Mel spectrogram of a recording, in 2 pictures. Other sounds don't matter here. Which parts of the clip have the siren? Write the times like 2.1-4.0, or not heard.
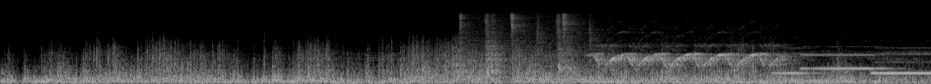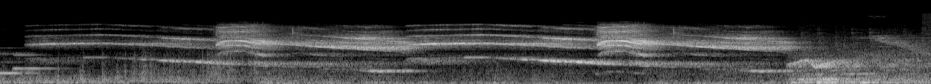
4.5-18.5.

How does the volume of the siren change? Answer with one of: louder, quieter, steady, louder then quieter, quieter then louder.
louder.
